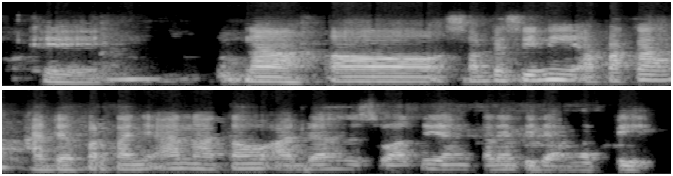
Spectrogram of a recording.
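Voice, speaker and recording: A man's voice: mid-range voice, normal speed. Casual male teacher on a dull video call. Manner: casual, patient, with frequent fillers. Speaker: religion teacher. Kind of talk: explaining an exam to students on a video call.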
